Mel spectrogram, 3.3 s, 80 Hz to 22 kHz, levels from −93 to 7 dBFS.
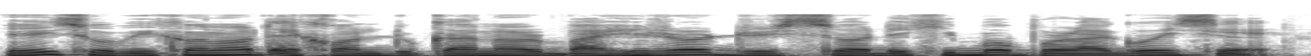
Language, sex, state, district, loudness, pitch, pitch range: Assamese, male, Assam, Kamrup Metropolitan, -11 LUFS, 140 Hz, 130-160 Hz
